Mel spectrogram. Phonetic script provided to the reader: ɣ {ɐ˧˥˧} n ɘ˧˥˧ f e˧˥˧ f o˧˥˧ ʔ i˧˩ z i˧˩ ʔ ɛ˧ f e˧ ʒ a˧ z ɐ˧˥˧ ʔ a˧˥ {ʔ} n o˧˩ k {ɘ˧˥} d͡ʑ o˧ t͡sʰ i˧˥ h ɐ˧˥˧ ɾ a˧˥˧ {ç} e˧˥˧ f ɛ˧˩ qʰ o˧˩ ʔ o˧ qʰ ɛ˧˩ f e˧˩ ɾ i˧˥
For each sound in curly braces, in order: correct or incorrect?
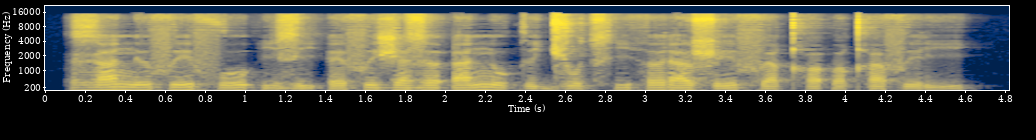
incorrect, incorrect, incorrect, incorrect

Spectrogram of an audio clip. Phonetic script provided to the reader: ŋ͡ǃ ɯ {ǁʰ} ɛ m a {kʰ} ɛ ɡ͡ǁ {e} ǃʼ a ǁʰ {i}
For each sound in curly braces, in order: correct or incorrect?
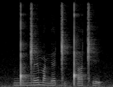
incorrect, incorrect, correct, incorrect

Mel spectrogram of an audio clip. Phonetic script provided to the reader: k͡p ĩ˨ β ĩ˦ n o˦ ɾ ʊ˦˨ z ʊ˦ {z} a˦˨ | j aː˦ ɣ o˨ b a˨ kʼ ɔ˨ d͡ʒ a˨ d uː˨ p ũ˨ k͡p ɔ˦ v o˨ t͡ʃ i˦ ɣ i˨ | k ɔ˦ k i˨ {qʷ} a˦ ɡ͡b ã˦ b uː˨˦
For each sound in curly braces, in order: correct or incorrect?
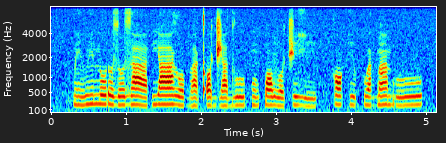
correct, incorrect

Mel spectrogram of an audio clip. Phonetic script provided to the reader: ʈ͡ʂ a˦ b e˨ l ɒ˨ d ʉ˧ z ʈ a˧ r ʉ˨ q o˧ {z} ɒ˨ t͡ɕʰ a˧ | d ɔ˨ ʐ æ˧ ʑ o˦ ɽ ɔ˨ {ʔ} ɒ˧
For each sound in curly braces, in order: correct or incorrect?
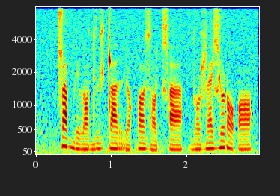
correct, correct

